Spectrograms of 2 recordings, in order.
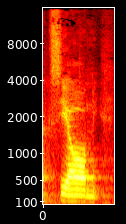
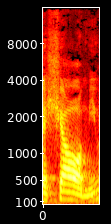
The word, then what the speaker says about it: Xiaomi: Abbiamo parlato spesso e volentieri di Xiaomi, nostri amici che lo utilizzano, che sanno un po' di cinese, ci hanno detto no, non si pronuncia Xiaomi, si pronuncia Xiaomi, va bene, Xiaomi.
